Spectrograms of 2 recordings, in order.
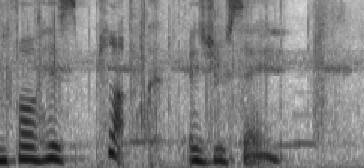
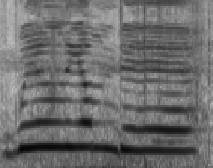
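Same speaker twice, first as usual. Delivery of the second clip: calling out; 8 semitones higher, much slower than usual. Acted. Parents calling for lost son.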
